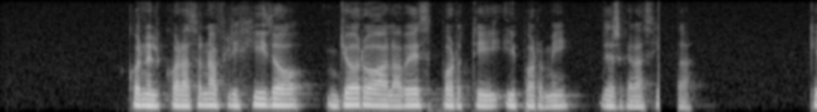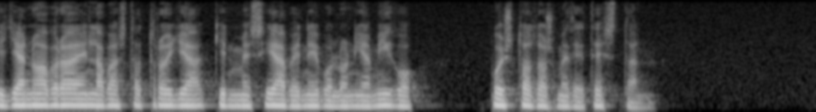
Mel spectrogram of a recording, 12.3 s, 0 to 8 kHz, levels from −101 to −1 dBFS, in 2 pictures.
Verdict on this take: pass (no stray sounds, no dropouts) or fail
fail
